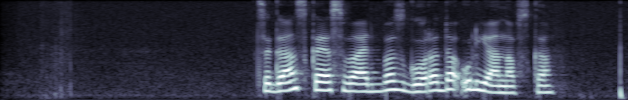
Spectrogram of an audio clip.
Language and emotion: Russian, neutral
